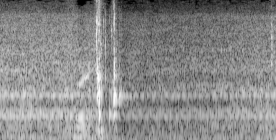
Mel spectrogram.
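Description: Steady humming drone of an electric floor fan running. About three quarters of a second in come two sharp clicks, close together, from the metal terminal-removal picks being handled.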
